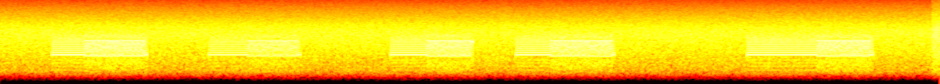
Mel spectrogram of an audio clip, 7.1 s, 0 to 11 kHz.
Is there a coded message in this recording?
Yes: packet radio (AX.25, as in APRS), 1200 baud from 0.4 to 6.6 s, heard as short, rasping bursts, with radio hiss and a squelch burst at the end.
